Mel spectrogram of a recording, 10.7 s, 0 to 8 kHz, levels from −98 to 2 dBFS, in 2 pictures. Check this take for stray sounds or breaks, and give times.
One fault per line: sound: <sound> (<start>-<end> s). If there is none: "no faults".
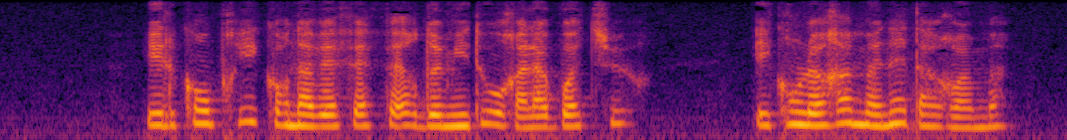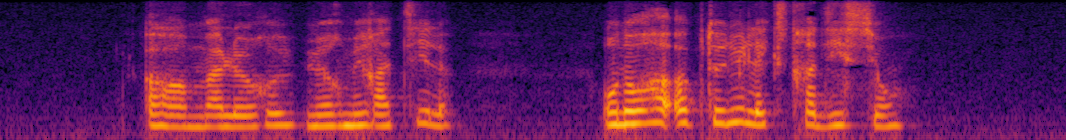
no faults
